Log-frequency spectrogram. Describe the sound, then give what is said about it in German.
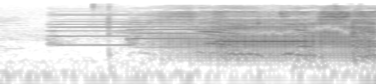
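A doorbell rings with a bright, sustained chime tone that starts suddenly and holds steady, then blends into a louder, noisier wash of sound toward the end. “Jetzt klingelt es hier, aber das soll euch erstmal nicht verdrießen.”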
